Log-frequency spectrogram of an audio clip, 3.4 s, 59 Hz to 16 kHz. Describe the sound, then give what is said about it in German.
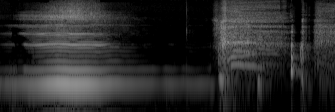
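A voice imitates a mosquito's high, droning whine heard around 3 a.m. in the middle of the night, a steady nasal buzz swelling and fading over about two seconds, followed by a burst of laughter. “das Tier, das ich am schlimmsten finde auf diesem Planeten, sind Moskitos.”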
